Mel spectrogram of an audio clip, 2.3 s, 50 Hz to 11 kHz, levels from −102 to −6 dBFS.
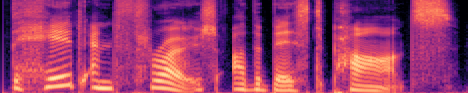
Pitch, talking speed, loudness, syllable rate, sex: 195 Hz, 205 wpm, -18 LUFS, 4.3 syllables/s, female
